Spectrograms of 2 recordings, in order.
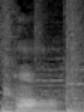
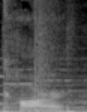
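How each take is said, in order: First: It is said in an English accent. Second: It is said in a Scottish accent. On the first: "here in England, they'd say car" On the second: "whereas I'd say car"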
